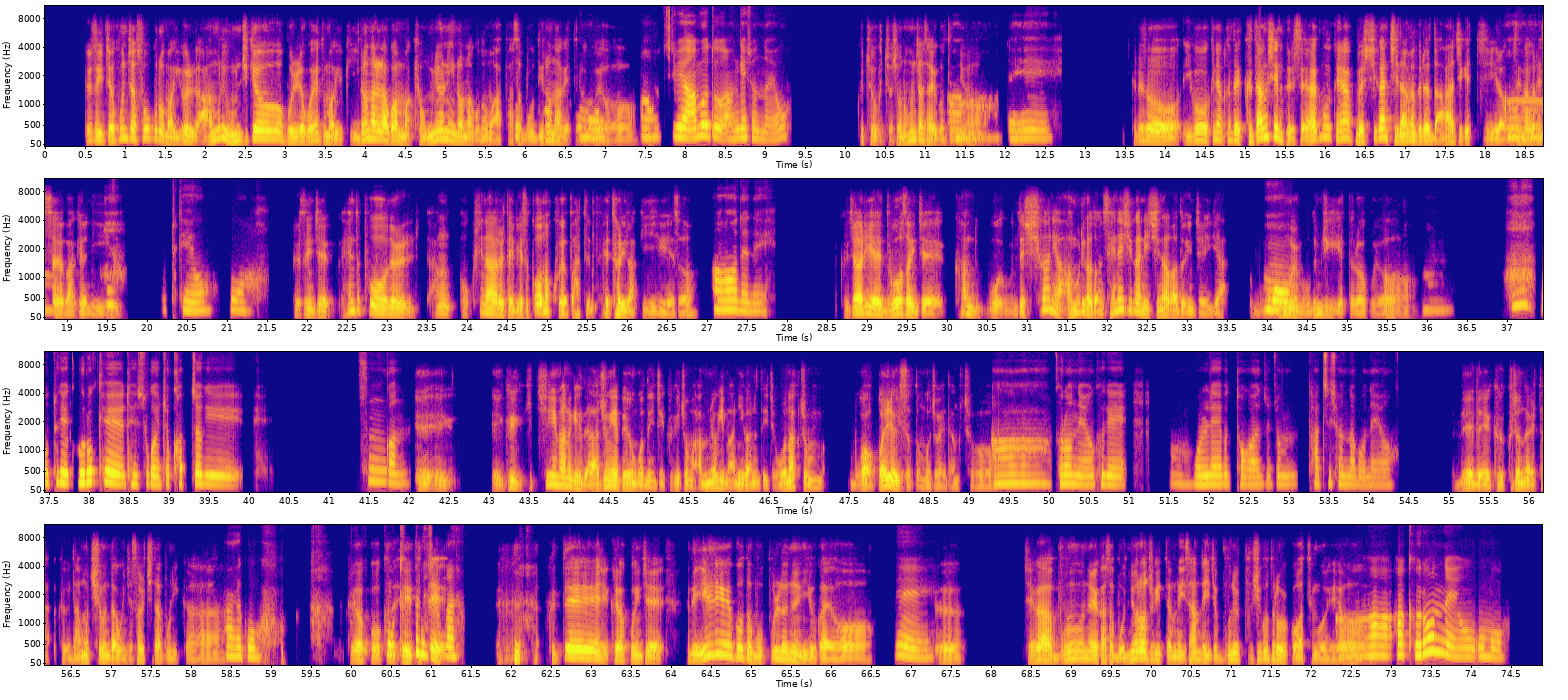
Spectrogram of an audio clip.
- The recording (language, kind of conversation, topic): Korean, podcast, 잘못된 길에서 벗어나기 위해 처음으로 어떤 구체적인 행동을 하셨나요?
- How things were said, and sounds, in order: tapping; gasp; gasp; other background noise; laugh; laughing while speaking: "어떻게 되셨나요?"; laugh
